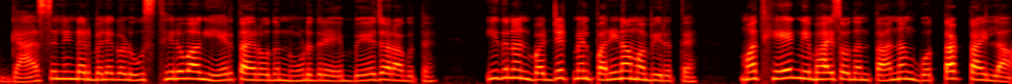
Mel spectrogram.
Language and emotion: Kannada, sad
